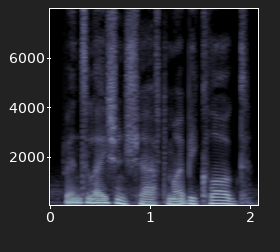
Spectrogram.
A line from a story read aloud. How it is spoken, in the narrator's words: I offered with a chuckle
